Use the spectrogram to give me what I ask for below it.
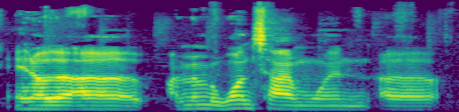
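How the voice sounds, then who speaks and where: A man's voice: mid-range voice, level tone, a little fast, clear, resonant tone, soft background music. A young man giving a casual youth sermon, rambling and packing his talk with filler words. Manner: rambling, heavy with "you know" fillers. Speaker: youth minister.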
